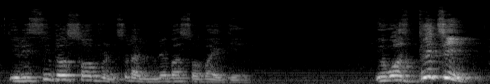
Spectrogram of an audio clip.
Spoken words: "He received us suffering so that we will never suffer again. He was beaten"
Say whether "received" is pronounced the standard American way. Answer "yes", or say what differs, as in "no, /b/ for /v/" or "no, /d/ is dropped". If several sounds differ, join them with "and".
yes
